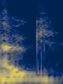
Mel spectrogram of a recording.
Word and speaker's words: Haug: Oscar Haug. – Et que moi j'aurais dit H. Haug ou quelque chose comme ça.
